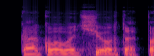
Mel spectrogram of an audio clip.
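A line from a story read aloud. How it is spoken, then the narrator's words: Growl. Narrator (Russian): прорычал Штубер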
